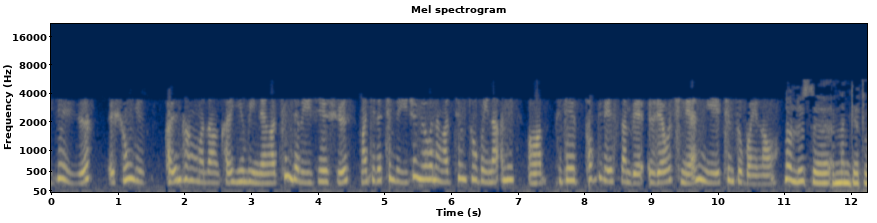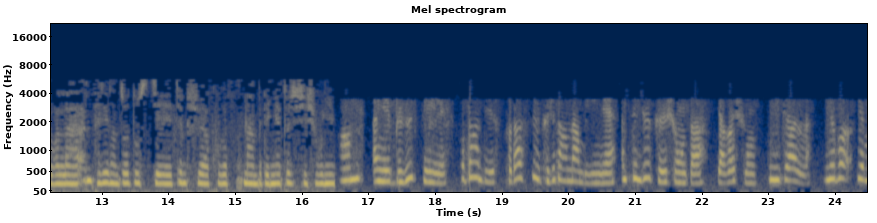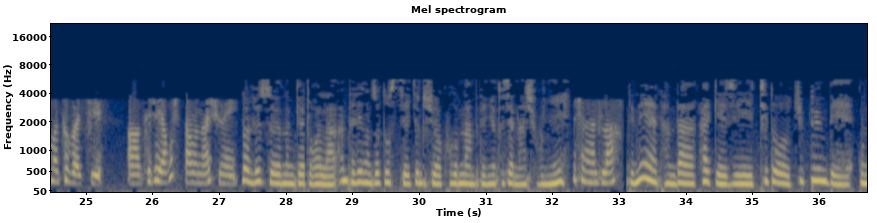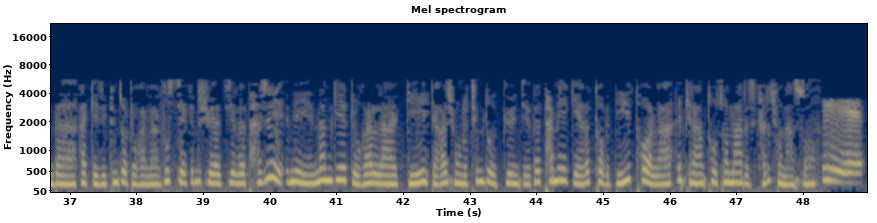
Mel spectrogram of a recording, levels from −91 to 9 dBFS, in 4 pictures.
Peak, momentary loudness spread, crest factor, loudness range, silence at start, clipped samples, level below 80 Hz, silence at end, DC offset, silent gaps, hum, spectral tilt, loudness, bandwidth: -4 dBFS; 7 LU; 14 dB; 4 LU; 0.1 s; under 0.1%; -46 dBFS; 0.05 s; under 0.1%; none; none; -12 dB/octave; -19 LUFS; 5.8 kHz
